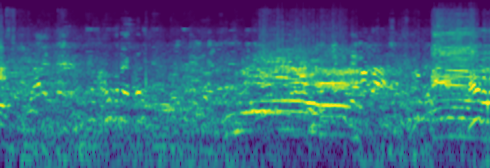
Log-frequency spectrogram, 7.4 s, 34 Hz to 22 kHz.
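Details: Sahiwal cattle at a busy Comilla, Bangladesh market on 17 January 2025, where a Sahiwal bull is bought: a long rising-and-falling moo near the middle, another starting at the end, over a constant din of crowd voices.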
